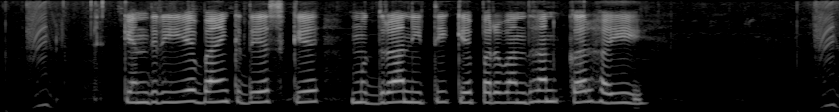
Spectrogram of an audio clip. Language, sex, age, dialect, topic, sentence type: Magahi, female, 18-24, Central/Standard, banking, statement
